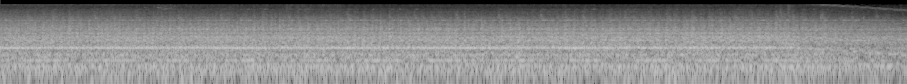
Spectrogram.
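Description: A lathe hums loudly as its cutting tool shears metal with a steady whine.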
